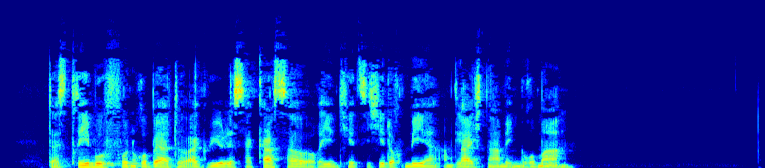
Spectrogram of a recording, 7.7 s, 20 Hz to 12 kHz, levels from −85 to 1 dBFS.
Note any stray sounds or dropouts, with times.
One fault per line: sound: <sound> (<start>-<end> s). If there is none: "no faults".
no faults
